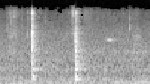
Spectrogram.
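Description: Two sharp knocks of a steel kitchen knife against the cutting board, a little over half a second apart, each with a brief ring.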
